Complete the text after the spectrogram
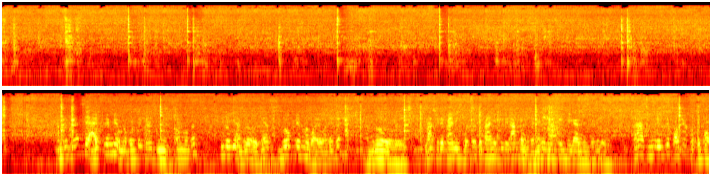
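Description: A metal ladle scrapes and clinks against a steel pot while stirring chicken pieces.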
